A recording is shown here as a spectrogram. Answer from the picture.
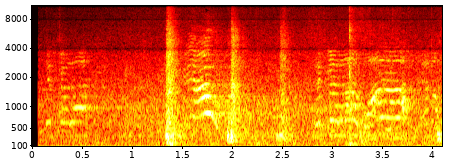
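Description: Football players shouting to each other across the pitch, with three sharp thuds of the ball being kicked or headed. The two loudest come a little over a second in and at two seconds, and a fainter one just after three seconds.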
